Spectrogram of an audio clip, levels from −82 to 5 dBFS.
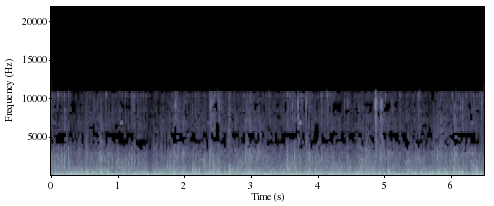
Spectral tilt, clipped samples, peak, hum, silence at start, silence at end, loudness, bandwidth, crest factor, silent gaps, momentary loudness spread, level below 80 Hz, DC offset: -6.5 dB/octave; under 0.1%; -10 dBFS; none; 0 s; 0 s; -23 LUFS; 11.5 kHz; 14 dB; none; 1 LU; -34 dBFS; under 0.1%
